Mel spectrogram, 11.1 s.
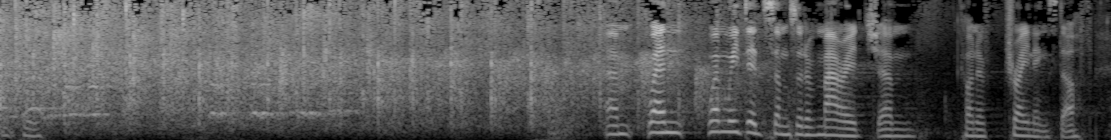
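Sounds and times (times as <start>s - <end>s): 
audience clapping: 0.0s - 8.2s
speech: 6.1s - 11.0s.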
